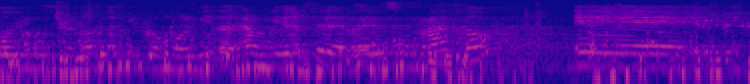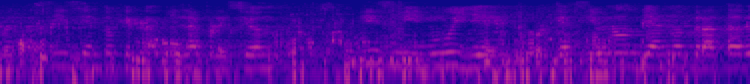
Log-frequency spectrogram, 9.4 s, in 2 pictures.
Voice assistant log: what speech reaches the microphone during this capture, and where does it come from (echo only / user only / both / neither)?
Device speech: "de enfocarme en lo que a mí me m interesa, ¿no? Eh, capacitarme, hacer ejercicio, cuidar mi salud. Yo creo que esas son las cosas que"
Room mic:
both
